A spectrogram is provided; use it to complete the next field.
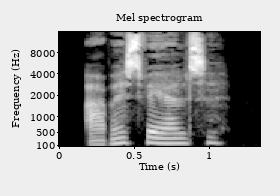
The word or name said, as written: arbejdsværelse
